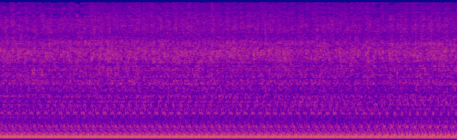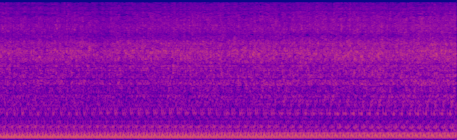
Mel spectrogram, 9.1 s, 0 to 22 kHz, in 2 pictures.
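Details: Dodge Hellcat Magnum supercharged V8 after TCM repair and new fuel line, idling on open headers with no exhaust: loud steady low drone, even beat, no knocks or rattles; clean healthy idle.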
